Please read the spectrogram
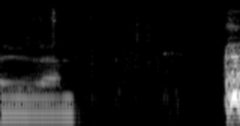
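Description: A man's voice holding a drawn-out 'so…' that trails off, then faint crinkling of bubble wrap being handled, and a loud throat-clearing 'um' right at the end.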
